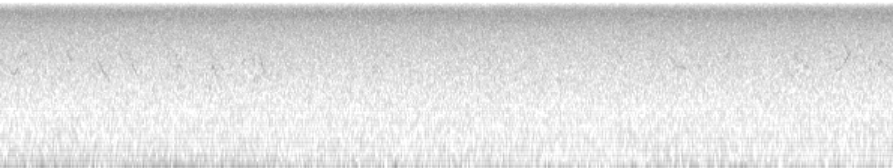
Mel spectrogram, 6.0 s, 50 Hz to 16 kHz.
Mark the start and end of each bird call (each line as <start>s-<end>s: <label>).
0.0s-1.9s: Warbling White-eye (Zosterops japonicus)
